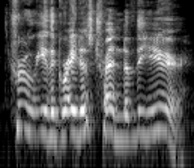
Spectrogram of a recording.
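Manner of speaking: high, loud mock enthusiasm; sarcastic mock praise. Vlogger mocking Fortnite in the rewind, sarcastic praise. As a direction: overdo the praise, not meaning it.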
